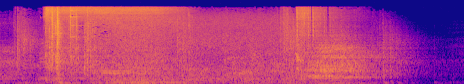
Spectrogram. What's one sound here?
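A loud explosion roars and slowly fades.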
